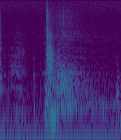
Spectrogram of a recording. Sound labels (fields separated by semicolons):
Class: drawer; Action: opening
